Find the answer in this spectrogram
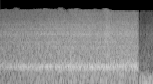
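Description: Hair dryer blowing steadily while short hair is being styled, then cutting off abruptly shortly before the end.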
